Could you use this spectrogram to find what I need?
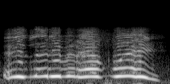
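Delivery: high, loud and slow through laughter; laughing teasing about barely halfway. Real, not acted. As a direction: squeal it out while cracking up. Laughing at partner's exhaustion.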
